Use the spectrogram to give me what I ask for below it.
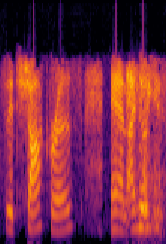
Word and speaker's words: chakra: The real pronunciation is cha for the CH. Cha is in church, just like we would normally do a CH. And the A sound is an like a U, like an So the really right way to say it, if you get very, very technical with the Sanskrit, is chakra.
